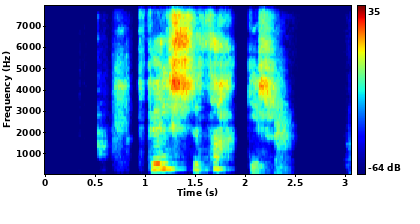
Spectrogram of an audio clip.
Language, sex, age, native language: Icelandic, female, 9, Icelandic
